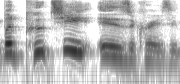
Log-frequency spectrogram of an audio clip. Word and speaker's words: Pucci: Pucci. No, it's like Gucci just with a P.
